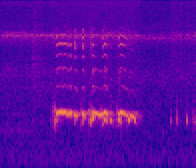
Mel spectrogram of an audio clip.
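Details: Local zebra dove with a big, lively voice, used as a lure that other zebra doves favour: a rolling, warbled coo lasting about a second, then four short soft coo notes in quick succession, over a faint steady background hiss.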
